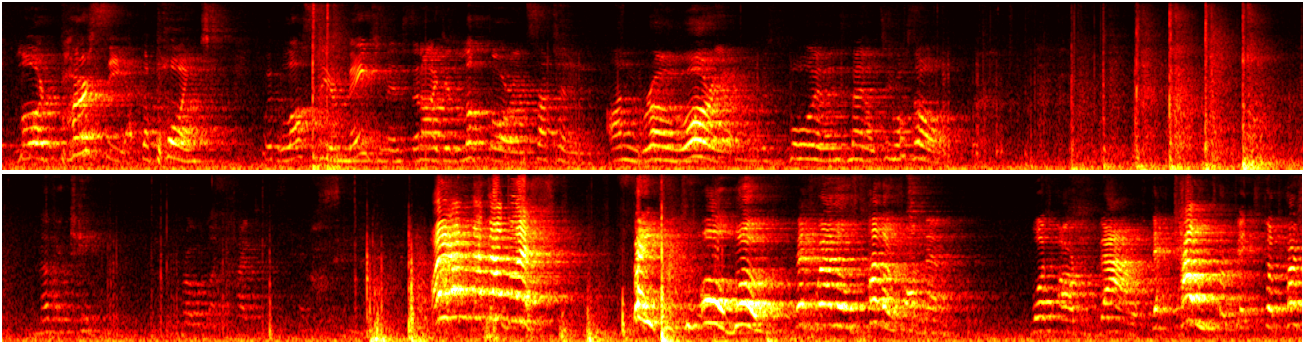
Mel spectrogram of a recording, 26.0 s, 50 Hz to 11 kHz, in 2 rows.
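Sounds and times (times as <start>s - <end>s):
thuds on wooden stage: 10.6s - 13.1s, 16.6s - 20.0s
people shouting: 17.3s - 21.6s.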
